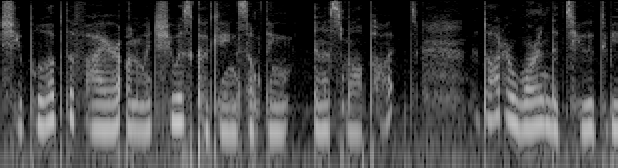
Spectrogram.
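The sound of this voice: The delivery comes in an unforced reading voice.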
